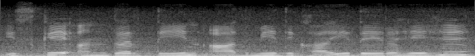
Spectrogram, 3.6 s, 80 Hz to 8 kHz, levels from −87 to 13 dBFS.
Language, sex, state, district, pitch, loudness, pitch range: Hindi, female, Punjab, Fazilka, 220 Hz, -14 LUFS, 200-230 Hz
